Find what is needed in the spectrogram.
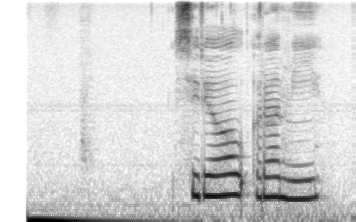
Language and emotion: Russian, sad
